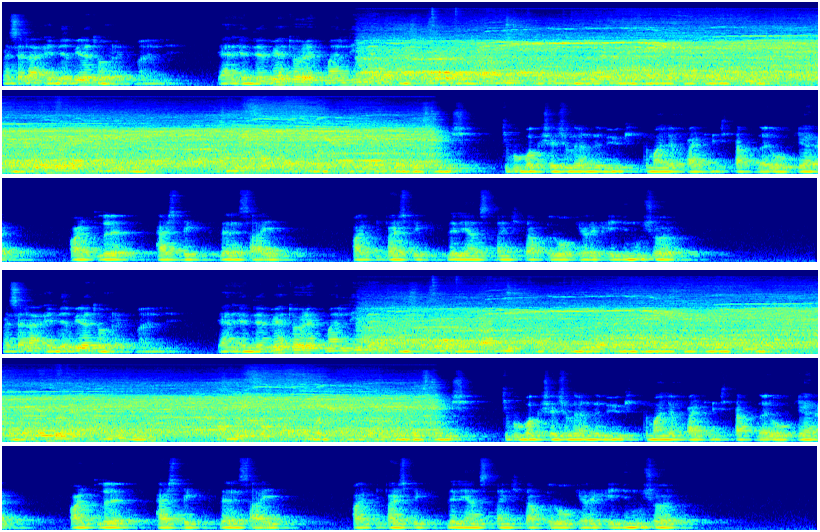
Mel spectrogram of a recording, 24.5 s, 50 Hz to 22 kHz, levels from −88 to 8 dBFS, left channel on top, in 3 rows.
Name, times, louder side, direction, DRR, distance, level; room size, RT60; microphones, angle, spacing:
voice 1, 0.0-1.6 2.2-7.8 8.2-9.7 10.3-12.8 13.2-16.4 17.0-17.6 17.9-19.1 19.8-23.0, right 1 dB, 5° right, 1 dB, 0.4 m, -29 dB
sound 1, 3.5-12.5, left 2 dB, 30° left, 1.0 m, -25 dB
2.9 x 2.6 x 3.0 m, 0.80 s
head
